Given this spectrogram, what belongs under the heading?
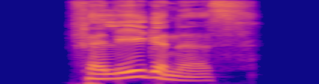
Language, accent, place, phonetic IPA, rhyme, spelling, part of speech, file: German, Germany, Berlin, [fɛɐ̯ˈleːɡənəs], -eːɡənəs, verlegenes, adjective, De-verlegenes.ogg
- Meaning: strong/mixed nominative/accusative neuter singular of verlegen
